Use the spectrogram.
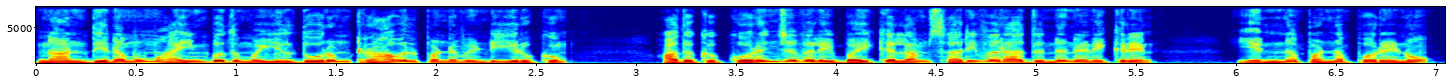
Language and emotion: Tamil, fearful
